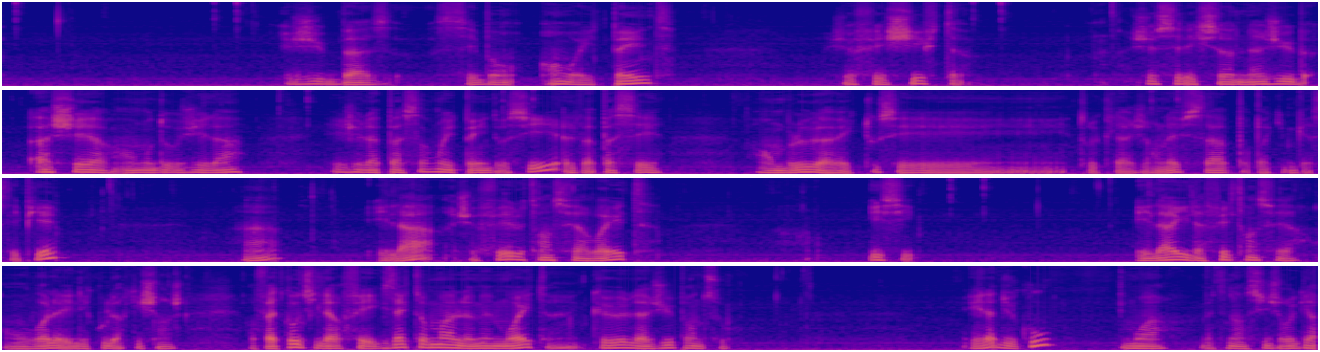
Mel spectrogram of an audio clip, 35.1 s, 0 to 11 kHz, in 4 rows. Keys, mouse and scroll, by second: 0.2 shift+right click, 6.7 shift+right click, 10.8 shift+click, 16.7 shift+click, 20.0 middle click, 24.1 shift+click, 27.8 middle click, 28.9 middle click, 31.8 middle click.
